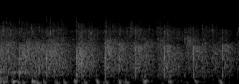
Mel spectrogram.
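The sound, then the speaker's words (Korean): An audience breaks into sustained applause, many hands clapping together in a dense, steady patter with faint rhythmic pulses, moderately loud and without any voices over it. “우리 한 박수 한번 다시 네, 부탁해 네, 주세요.”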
